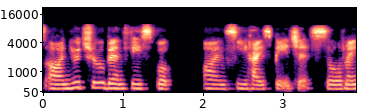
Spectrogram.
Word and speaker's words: SIHI: Innovation and heeld initiative SEI for short pronounced as SE High which means upward and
